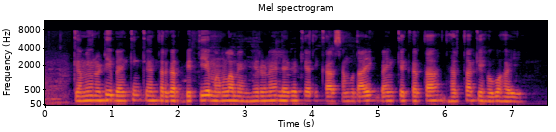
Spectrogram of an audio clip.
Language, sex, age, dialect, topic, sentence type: Magahi, male, 31-35, Central/Standard, banking, statement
